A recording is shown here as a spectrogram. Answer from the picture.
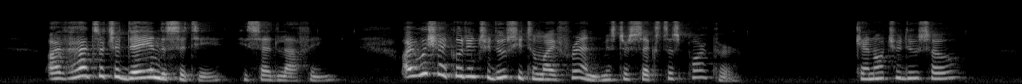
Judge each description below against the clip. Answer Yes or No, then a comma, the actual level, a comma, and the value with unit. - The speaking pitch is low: No, very high, 270 Hz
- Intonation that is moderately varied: No, wide, 6.5 semitones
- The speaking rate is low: No, average, 160 wpm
